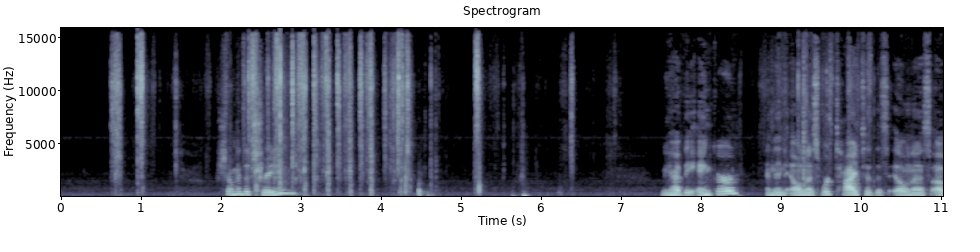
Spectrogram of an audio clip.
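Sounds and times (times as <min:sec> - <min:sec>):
cards being shuffled: 0:02.4 - 0:06.5, 0:08.9 - 0:10.0.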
